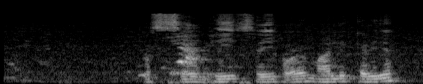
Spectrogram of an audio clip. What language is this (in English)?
Loarki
